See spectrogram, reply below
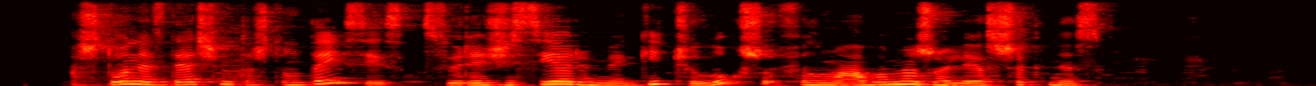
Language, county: Lithuanian, Marijampolė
